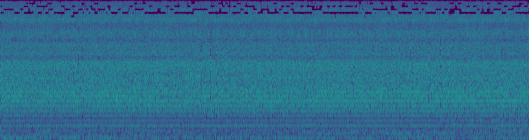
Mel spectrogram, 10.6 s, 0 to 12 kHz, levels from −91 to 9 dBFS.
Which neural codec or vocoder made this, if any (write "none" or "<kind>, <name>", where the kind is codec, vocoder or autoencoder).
none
